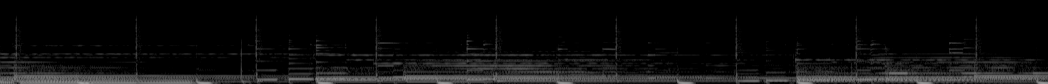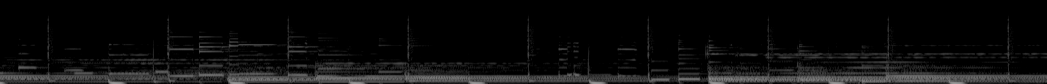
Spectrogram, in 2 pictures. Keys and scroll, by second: 6.0 =, 9.0 space, 14.6 space, 19.7 =.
